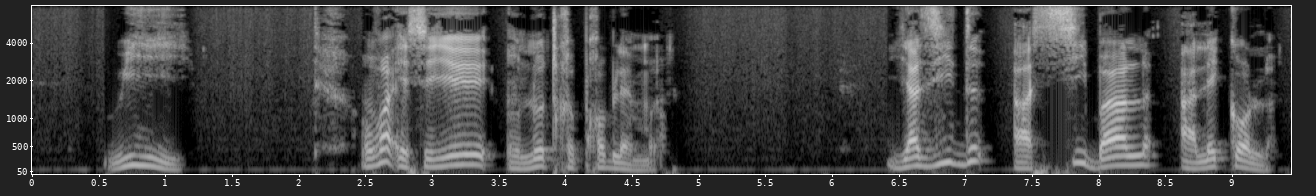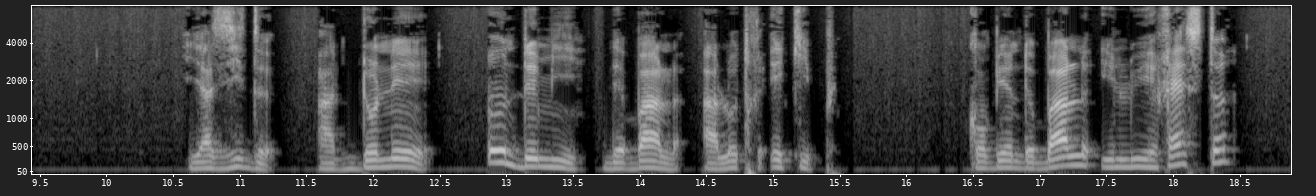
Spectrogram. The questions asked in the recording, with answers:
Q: Combien de balles il lui reste?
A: Donc, ça veut dire qu'il lui reste 3 balles, c'est ça?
